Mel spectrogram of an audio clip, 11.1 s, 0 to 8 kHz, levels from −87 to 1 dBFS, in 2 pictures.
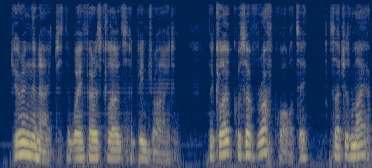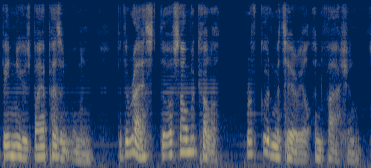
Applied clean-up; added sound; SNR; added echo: neural separator model SepFormer DNS4.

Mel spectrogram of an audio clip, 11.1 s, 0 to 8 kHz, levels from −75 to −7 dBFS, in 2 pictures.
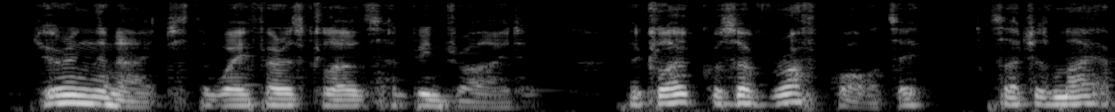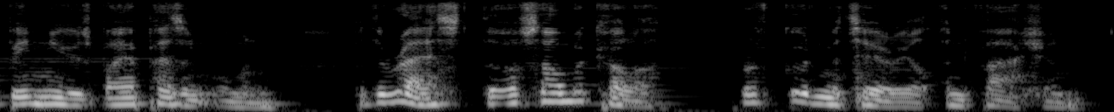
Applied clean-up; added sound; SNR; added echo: classical method WPE with log-MMSE.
